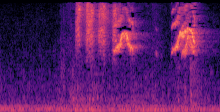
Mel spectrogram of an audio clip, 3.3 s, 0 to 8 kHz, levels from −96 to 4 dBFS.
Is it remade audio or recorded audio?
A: recorded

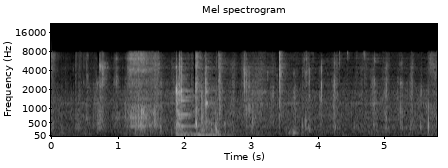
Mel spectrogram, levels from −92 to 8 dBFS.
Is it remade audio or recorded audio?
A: remade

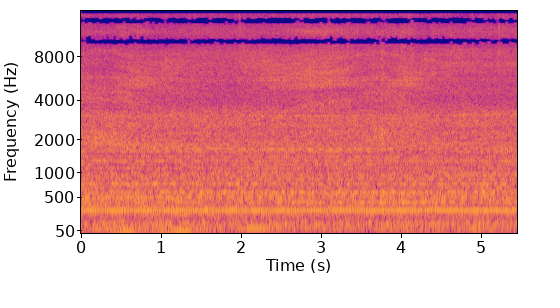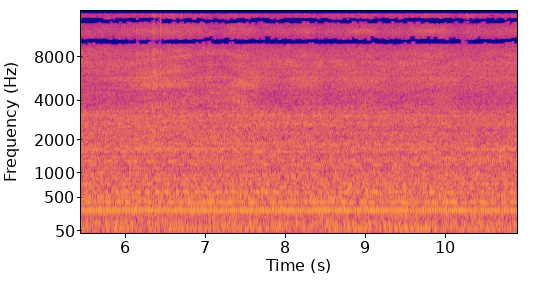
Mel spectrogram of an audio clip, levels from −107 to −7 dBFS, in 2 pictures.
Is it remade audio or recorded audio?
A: recorded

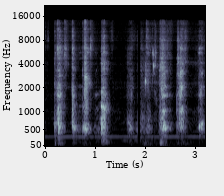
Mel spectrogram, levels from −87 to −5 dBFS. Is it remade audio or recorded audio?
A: remade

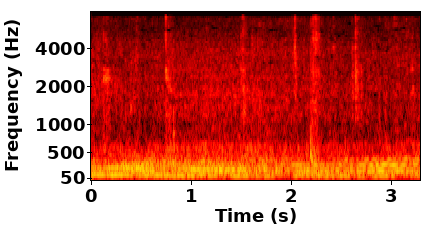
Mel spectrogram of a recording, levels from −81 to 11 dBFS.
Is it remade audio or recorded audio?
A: remade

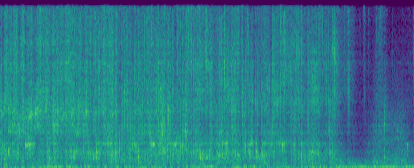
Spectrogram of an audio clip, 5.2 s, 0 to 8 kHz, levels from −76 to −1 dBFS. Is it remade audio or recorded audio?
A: remade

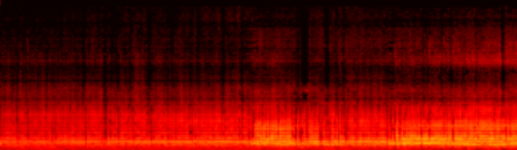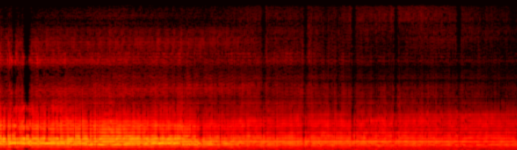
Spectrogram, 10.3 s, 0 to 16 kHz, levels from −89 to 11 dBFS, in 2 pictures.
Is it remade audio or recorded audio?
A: remade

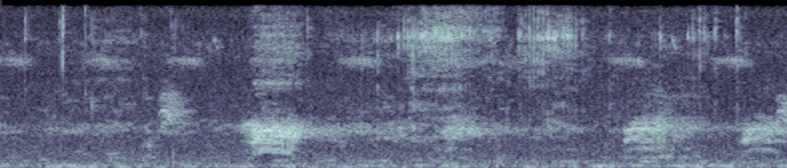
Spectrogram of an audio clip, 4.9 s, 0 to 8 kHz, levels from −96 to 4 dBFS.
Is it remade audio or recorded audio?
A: recorded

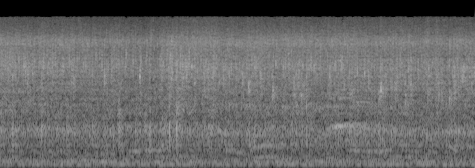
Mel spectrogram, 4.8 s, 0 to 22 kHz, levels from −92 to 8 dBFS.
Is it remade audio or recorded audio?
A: remade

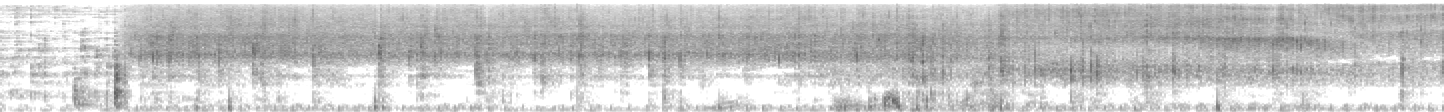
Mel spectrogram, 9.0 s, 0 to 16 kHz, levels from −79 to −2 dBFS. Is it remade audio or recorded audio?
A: recorded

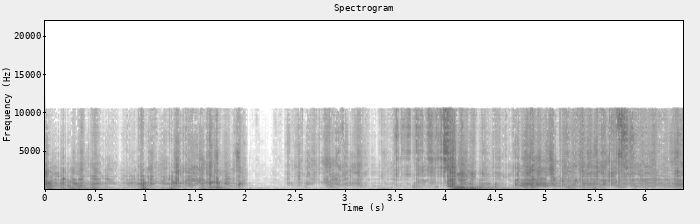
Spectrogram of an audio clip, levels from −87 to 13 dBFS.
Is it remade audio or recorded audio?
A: remade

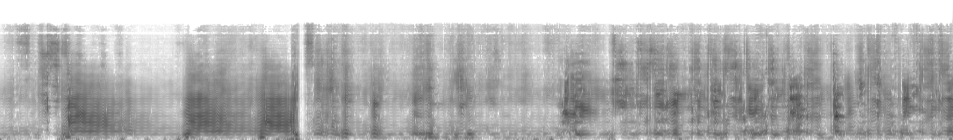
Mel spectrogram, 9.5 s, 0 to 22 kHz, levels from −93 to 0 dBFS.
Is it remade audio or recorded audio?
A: remade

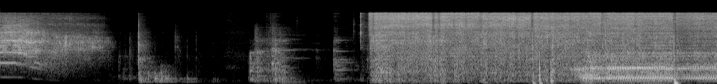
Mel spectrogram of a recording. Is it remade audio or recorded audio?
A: remade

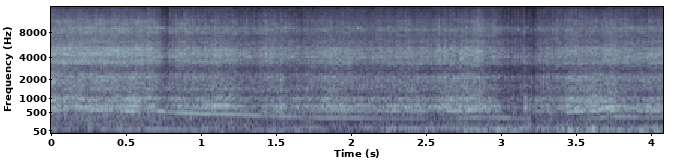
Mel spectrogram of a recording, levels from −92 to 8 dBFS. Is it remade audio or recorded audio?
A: recorded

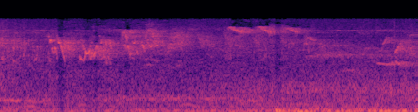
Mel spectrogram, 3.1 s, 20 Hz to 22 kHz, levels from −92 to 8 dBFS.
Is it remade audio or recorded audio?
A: remade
